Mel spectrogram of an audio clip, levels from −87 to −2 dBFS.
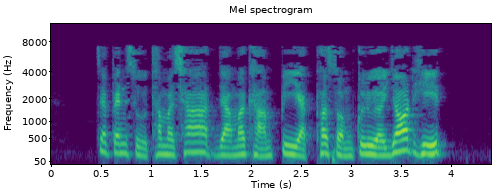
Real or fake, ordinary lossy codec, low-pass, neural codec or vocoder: real; MP3, 32 kbps; 7.2 kHz; none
